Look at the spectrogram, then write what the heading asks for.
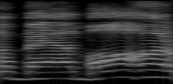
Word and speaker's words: ব্যবহার: এরপর আমরা বলি ব্যবহার, আমরা ব্যবহার বলি না, ব্যব বলি।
